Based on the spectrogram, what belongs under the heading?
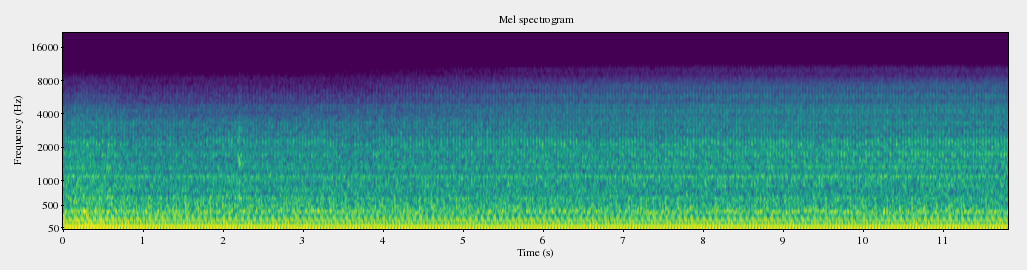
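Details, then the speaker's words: BMW N47 diesel after timing chain replacement; chain noise had appeared only briefly at cold start. Now warm, it gives a steady, even idle clatter of about four beats a second with no chain rattle or warning lights; runs properly. "la voiture démarelle tourne comme il faut"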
